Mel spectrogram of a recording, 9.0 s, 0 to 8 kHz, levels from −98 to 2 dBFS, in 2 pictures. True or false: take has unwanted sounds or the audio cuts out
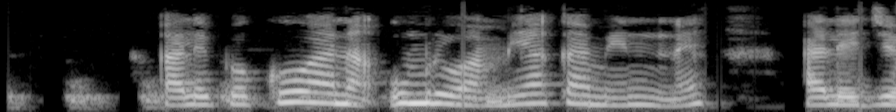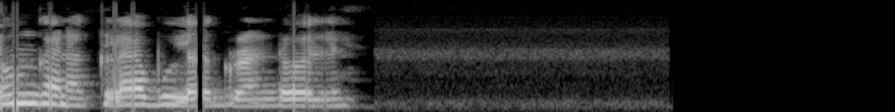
false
